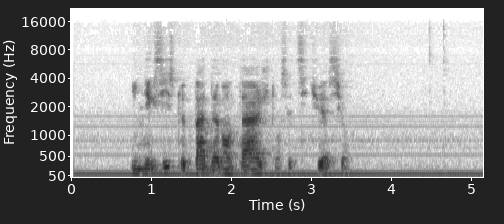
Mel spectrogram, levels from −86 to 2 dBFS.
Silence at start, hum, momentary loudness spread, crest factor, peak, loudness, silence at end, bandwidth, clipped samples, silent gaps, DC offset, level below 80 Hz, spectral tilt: 0.05 s; none; 18 LU; 20 dB; -2 dBFS; -20 LUFS; 0 s; 16 kHz; under 0.1%; none; under 0.1%; -40 dBFS; -6 dB/octave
